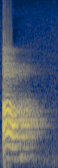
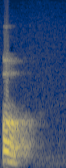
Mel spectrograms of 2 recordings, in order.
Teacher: so you might be able to hear that when I say ah says oh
